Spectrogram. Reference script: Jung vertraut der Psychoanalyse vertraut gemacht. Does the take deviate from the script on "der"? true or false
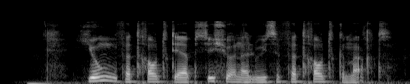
false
